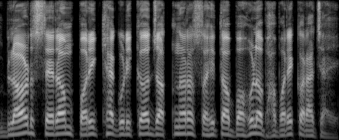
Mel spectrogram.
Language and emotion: Odia, neutral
